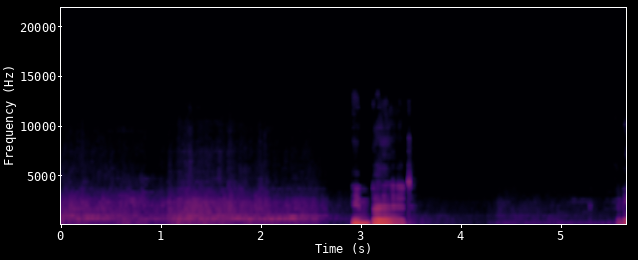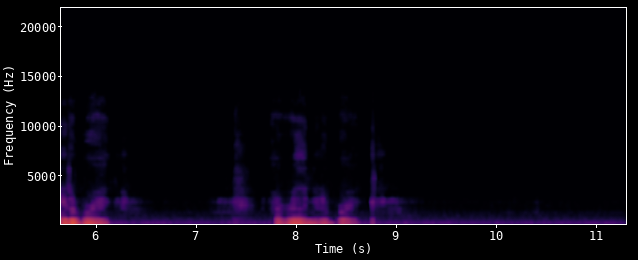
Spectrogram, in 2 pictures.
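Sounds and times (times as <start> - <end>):
soft applause from a gathering: 0.0 - 5.4
speech: 2.9 - 3.6, 5.6 - 6.4, 7.8 - 8.8.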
